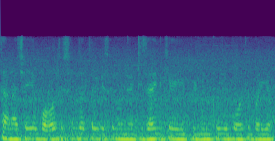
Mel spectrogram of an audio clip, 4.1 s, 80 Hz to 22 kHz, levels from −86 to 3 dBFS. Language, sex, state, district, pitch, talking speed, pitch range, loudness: Hindi, male, Punjab, Kapurthala, 145 Hz, 220 wpm, 140-150 Hz, -16 LUFS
